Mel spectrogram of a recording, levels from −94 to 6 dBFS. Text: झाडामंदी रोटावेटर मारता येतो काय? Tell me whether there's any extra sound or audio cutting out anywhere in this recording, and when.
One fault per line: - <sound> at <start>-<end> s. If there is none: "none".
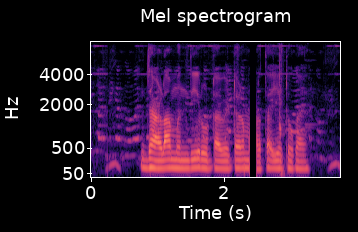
- dropout at 2.4-2.5 s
